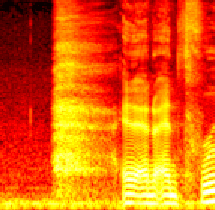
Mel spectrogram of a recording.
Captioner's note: sigh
